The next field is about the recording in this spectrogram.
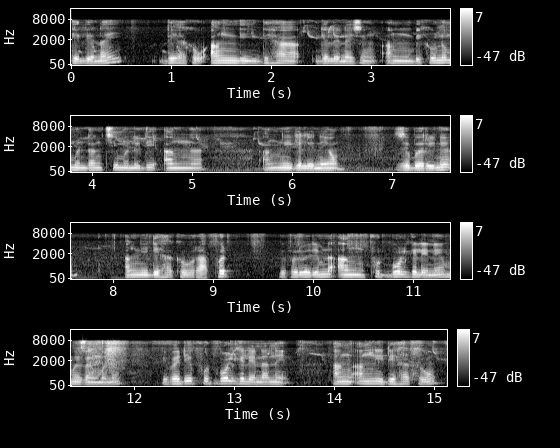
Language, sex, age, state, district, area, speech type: Bodo, male, 18-30, Assam, Baksa, rural, spontaneous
